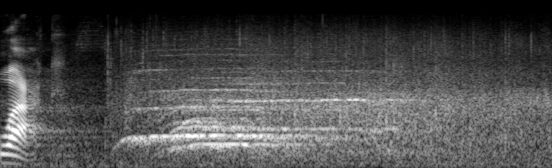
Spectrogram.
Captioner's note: audience cheering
